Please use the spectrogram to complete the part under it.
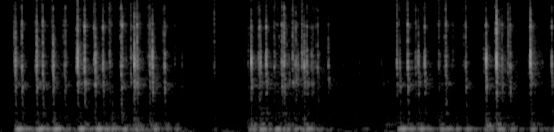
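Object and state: Mechanical keyboard typing.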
